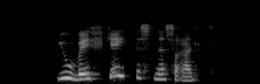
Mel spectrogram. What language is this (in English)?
Kabyle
